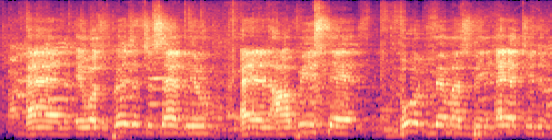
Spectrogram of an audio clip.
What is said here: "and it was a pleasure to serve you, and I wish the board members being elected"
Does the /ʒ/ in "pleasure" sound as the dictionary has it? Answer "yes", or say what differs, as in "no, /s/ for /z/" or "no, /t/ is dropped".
no, /z/ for /ʒ/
